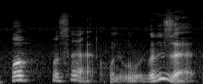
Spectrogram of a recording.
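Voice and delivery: high, puzzled pet voice; dog's puzzled voice. Retold or imitated. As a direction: voice the dog, curious and confused. The dog Gus voiced, cocking head.

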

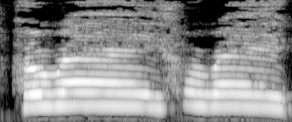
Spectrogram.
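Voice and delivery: high, loud joyful cheer; cheering hooray. A narrator's reading. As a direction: cheer as the train reaches the top. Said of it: "cried the little clown".

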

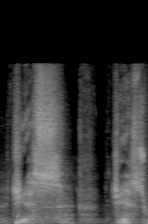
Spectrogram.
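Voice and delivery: barely voiced mock-mystic whisper; hushed bonding whisper. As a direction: breathe the merged name softly. Whispered merged name bit.

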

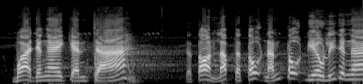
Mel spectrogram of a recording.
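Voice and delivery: rowdy shouting. Acted. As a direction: holler mockingly from the table. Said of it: "ส่งเสียงอึงมาอีก".

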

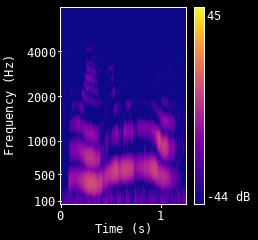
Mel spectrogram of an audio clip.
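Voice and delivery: high cooing question; baby talk to dog. Acted. Owner asking her dog while it eats, high baby talk. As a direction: coo sweetly at the dog.

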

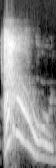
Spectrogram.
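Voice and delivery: high, loud "ow" of pain; loud yelp. Pretend. Vlogger burning fingers on the bars, loud yelp. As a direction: yelp as if burnt.

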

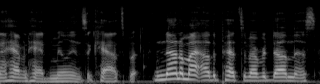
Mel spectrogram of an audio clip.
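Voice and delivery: ordinary talk, nothing marked

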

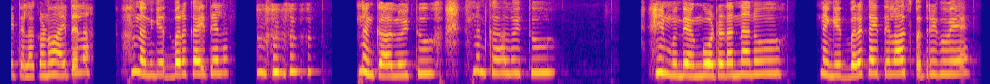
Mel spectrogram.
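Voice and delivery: high, wailing helplessness; hammed-up howl of pain; put-on crying. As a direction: refuse help with theatrical sobs. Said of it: "ಕಾಲ್ ನೋವು ಅಂತ ಅಳ್ತಿದ್ದಾರೆ".

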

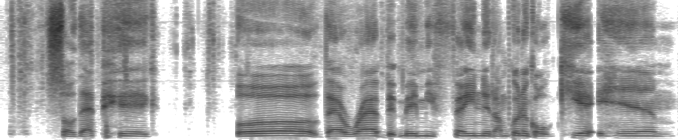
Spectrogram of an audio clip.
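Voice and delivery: low, slow pig voice; menacing pig. Acted. Zombie pig vowing to get the rabbit, menacing. Waking pig vows revenge.

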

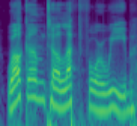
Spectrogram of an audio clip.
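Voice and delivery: slow loud welcome; announcer intro. Acted. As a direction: greet the audience like a host. Show intro greeting.

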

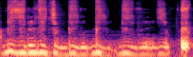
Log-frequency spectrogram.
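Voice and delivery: repeated playful buzzing noises; lightsaber buzz. Pretend. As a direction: buzz like a kid swinging a toy saber. Child playing with figures. (dziecięce bzyczenie miecza)

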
